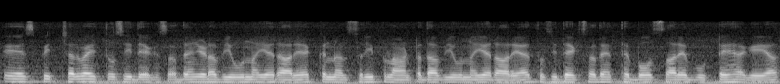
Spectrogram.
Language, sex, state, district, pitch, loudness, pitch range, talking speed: Punjabi, male, Punjab, Kapurthala, 115 Hz, -16 LUFS, 110-115 Hz, 245 wpm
